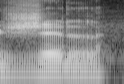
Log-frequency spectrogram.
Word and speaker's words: Gilles: But keep it to my first name, Gilles. It's like Jill, but it's a soft G. Gilles.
